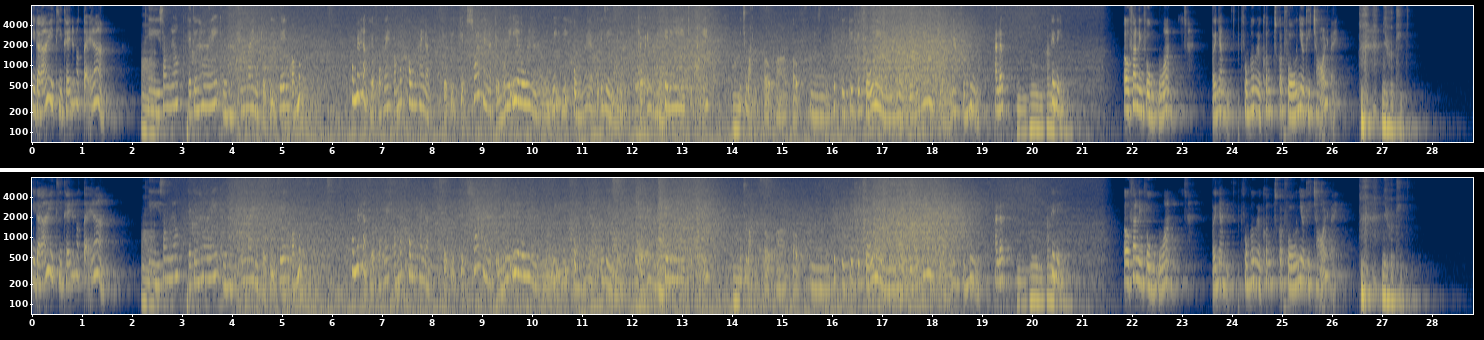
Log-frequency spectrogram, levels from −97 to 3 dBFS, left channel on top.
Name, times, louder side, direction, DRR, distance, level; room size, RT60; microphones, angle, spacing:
voice 1, 0.0-1.5 2.3-5.4 6.4-13.6 14.1-19.0 19.3-19.5 20.4-20.6 21.8-22.8 23.6-24.0 24.2-26.1, left 3 dB, 80° left, 11 dB, 1.1 m, -28 dB
voice 2, 2.2-2.5 14.0-14.2 19.7-20.7 26.5-27.5, left 2 dB, 40° left, 10 dB, 0.6 m, -29 dB
Waves surf, 2.6-21.4, left 2 dB, 20° left, 3.6 m, -35 dB
sound 1, 4.0-16.6, right 1 dB, 30° right, 3.0 m, -36 dB
24.0 x 8.7 x 5.9 m, 1.0 s
head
